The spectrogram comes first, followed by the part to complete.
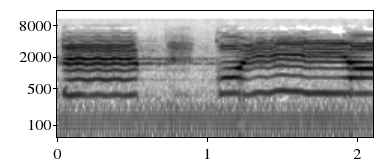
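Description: A single voice chanting devotional verse unaccompanied in long held notes with a slight waver: one note at the start, a short break, then a second long note a little after one second in. A steady low electrical hum runs under it.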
